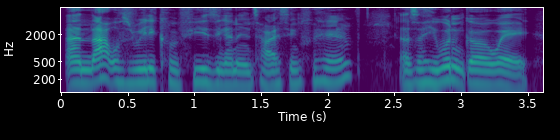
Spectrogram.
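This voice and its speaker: A woman's voice: sits low, steady tone, fast, no echo, studio quality. Sassy, confident woman podcast host. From Nigeria. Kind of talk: casual storytelling monologue.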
